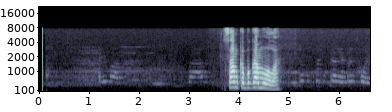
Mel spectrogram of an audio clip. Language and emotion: Russian, neutral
